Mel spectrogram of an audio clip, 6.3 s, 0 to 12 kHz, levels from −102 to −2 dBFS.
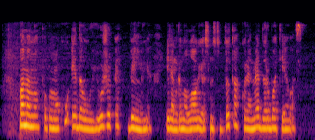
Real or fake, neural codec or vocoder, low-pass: real; none; 7.2 kHz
